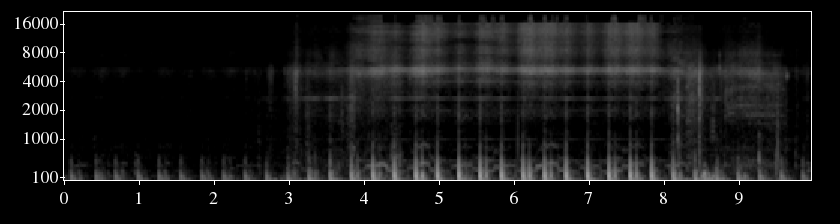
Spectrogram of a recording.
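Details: Behringer Murf effects pedal, volume maxed, guitar plugged in, two power supplies tried: steady thumps about 105 per minute in time with the pattern, faint high whine, bleeding into output; owner suspects noisy internal clock or faulty unit.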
